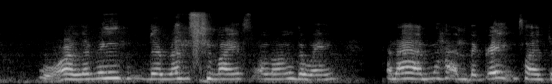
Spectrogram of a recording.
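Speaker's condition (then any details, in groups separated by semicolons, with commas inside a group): Cerebral palsy; diagnosed at 9 months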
